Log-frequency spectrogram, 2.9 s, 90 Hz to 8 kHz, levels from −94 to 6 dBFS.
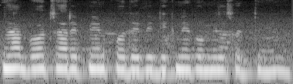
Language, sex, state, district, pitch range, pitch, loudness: Hindi, male, Arunachal Pradesh, Lower Dibang Valley, 185-200 Hz, 190 Hz, -14 LUFS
